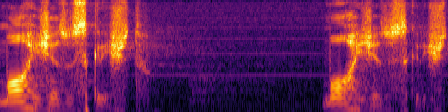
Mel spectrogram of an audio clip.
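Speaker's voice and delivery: quiet, low whispering.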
